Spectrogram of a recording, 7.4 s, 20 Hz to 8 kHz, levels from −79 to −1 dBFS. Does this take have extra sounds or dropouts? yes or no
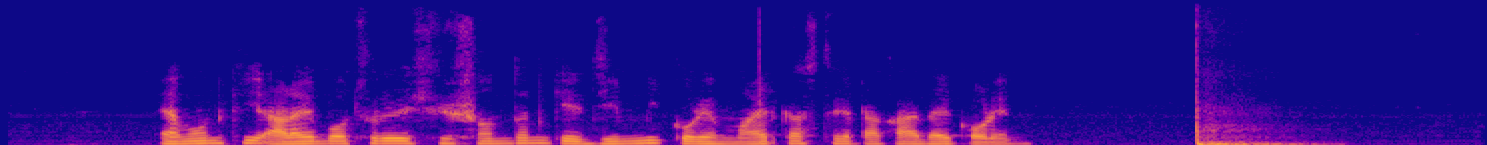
yes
